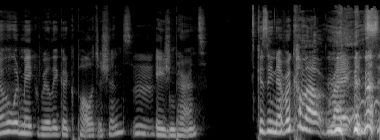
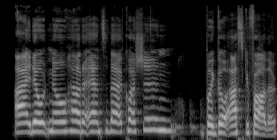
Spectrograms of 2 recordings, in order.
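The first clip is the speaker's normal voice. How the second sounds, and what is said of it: Imitates another person's voice. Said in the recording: “I would do like George Bush, but like my mom ... Put them two together”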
